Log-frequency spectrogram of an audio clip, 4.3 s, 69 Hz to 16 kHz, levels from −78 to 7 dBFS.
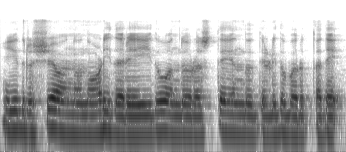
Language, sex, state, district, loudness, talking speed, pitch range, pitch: Kannada, male, Karnataka, Bangalore, -16 LUFS, 125 wpm, 125-140 Hz, 130 Hz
